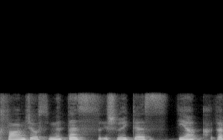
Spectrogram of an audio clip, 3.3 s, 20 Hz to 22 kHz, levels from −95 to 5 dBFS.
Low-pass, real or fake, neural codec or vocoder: 7.2 kHz; fake; codec, 16 kHz, 0.5 kbps, FunCodec, trained on Chinese and English, 25 frames a second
